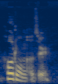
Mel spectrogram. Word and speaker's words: Hodel Moser: spelled that way so Hodel rhymes with the yodel and then it's motor which is quite easy I'm gonna hold of music Hodel Moser total hoser bulldozer hold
